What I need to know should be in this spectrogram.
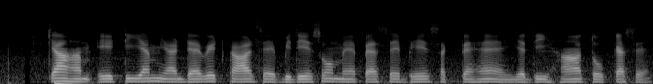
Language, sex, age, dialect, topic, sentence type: Hindi, male, 18-24, Garhwali, banking, question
